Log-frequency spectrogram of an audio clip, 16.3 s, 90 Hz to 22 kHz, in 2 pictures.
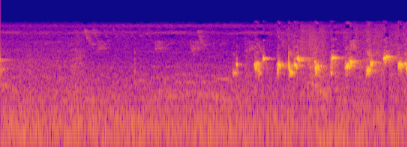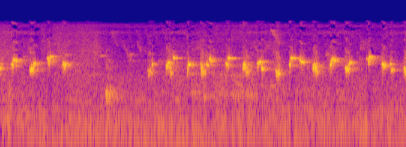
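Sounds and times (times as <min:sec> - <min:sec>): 
Oriental magpie-robin singing short clear whistled notes: 0:03.1 - 0:16.2.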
